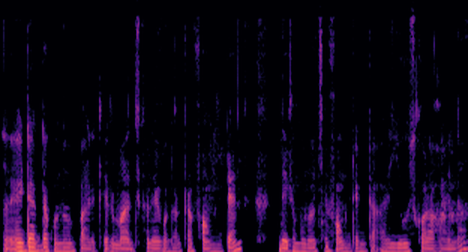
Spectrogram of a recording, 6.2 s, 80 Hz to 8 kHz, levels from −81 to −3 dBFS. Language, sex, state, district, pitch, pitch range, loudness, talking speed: Bengali, male, West Bengal, Kolkata, 115 Hz, 110-125 Hz, -37 LUFS, 165 wpm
